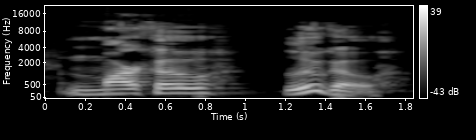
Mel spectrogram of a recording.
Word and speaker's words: Marco Lugo: I have my very first special guest, Marco Lugo. Marco, welcome to the podcast. – Thank you. I feel honored. – All right. And I pronounced all of that correctly, right? – You did.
